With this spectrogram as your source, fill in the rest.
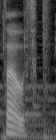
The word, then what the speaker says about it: Thoth: was the chosen as thoth it is pronounced as oath with a t we are those who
